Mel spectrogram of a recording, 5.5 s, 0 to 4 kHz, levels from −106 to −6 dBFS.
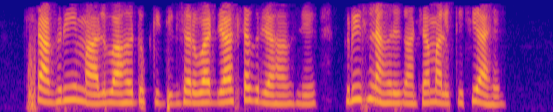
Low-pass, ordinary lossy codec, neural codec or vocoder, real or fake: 3.6 kHz; MP3, 32 kbps; none; real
